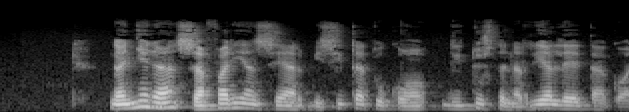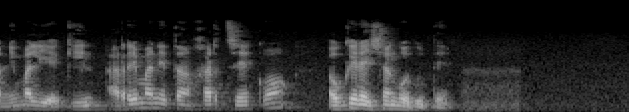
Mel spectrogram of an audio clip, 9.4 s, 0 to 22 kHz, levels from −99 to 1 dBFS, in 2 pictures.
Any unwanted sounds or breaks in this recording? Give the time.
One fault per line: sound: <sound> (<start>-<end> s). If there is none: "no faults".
no faults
